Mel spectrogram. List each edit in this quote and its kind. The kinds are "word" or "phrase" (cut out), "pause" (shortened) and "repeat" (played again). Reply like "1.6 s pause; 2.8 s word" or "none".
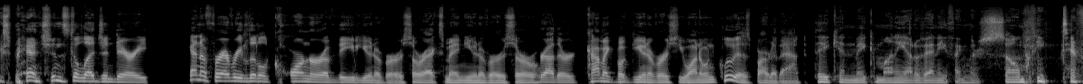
3.6 s word; 5.4 s word; 8.1 s pause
